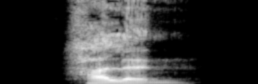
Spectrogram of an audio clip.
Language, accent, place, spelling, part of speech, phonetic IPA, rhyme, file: German, Germany, Berlin, hallen, verb, [ˈhalən], -alən, De-hallen.ogg
- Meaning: to echo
